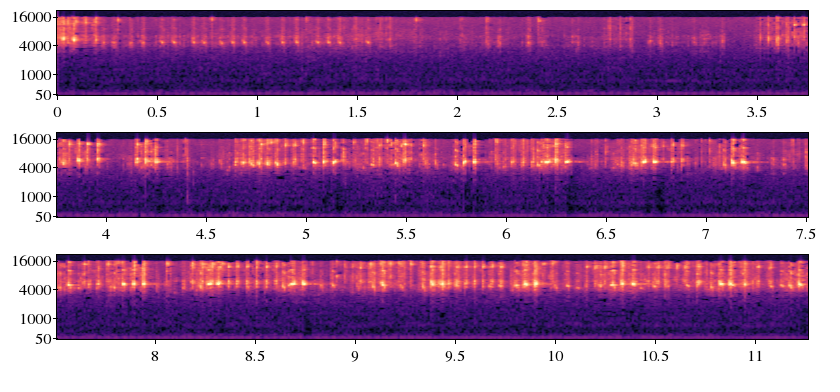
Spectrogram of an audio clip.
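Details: Live crickets chirping, starting sparse and quiet for a few seconds, then building into a dense run of high, rapid pulsed chirps, about two per second, over a faint low hum.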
